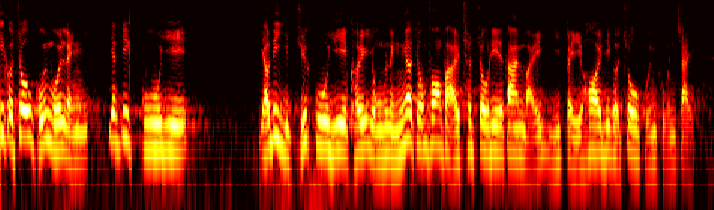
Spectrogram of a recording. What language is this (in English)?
Cantonese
